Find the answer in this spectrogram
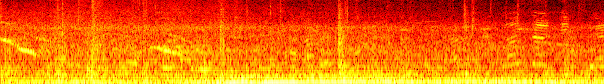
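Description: A car engine running steadily at one low pitch, setting in about two seconds in, with a crowd's voices around it.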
